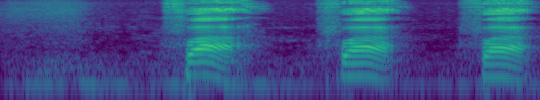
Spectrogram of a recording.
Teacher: फ़ा, फ़ा, फ़ा ये होंठों से निकल रहा है, तो होंठ इसके मखरज हैं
